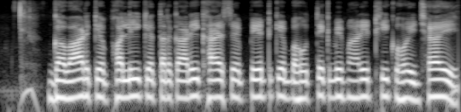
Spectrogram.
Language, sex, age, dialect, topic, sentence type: Magahi, male, 25-30, Western, agriculture, statement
